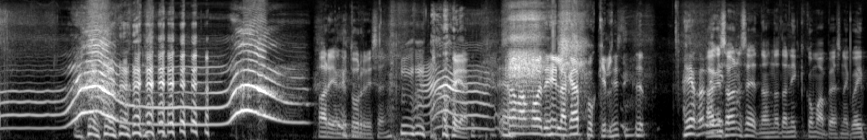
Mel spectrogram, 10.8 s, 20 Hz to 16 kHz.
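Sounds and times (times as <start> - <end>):
person imitating an angry cat's yowl: 0.0 - 4.0, 5.2 - 6.6
speech: 0.9 - 3.2, 4.0 - 10.8
laughter: 1.1 - 2.8, 4.1 - 8.2.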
